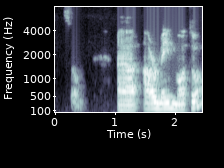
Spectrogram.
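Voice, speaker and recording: The speaker is a man. He has a Slavic accent. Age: 30s. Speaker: HR manager. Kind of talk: Q&A session. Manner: halting.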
